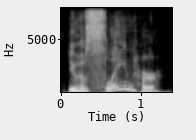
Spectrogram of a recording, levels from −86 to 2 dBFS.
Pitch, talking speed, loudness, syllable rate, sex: 210 Hz, 170 wpm, -17 LUFS, 3.6 syllables/s, female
